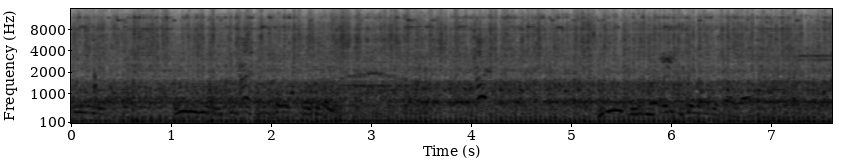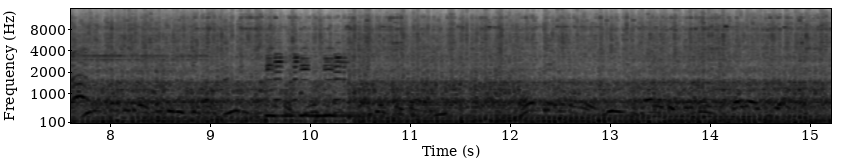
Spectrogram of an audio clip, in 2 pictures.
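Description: Steady engine drone from motor vehicles running alongside racing bullock carts, with shouting voices over it. A short run of beeps comes about ten seconds in.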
